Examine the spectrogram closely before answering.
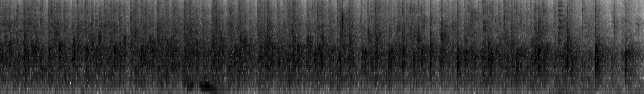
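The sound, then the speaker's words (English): Audience applause welcoming speakers to an interfaith talk about Islam: steady, dense clapping sustained at an even level throughout, easing slightly at the very end. “Please give them a warm round of welcome.”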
